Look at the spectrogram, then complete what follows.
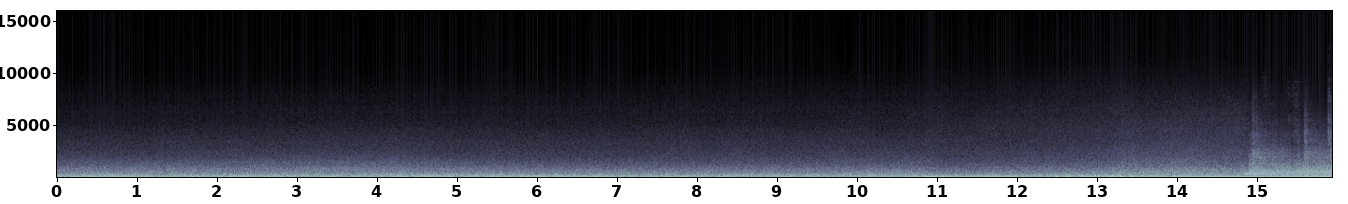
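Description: Car's engine idling with a steady low hum while stopped, then pulling away. The low rumble grows about eleven seconds in, and a louder rushing noise joins near the end as the car gets moving.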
